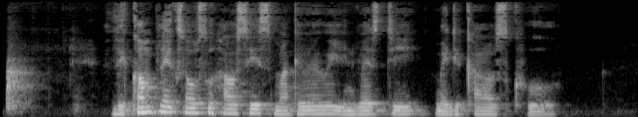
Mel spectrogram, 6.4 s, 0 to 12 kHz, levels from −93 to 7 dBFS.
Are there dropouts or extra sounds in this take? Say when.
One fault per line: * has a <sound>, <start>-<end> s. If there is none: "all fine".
all fine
